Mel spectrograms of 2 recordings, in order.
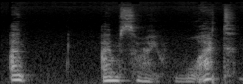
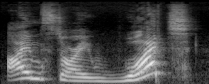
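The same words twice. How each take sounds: First: Breathless, disbelieving whisper; stunned whisper. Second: Loud, sharp, incredulous; loud disbelief. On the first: Stunned whisper to the surgeon about waiting till tomorrow. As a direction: barely voice it, stunned. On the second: Loud disbelief at the surgeon who says tomorrow. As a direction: demand it loudly, shocked. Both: Retold or imitated.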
